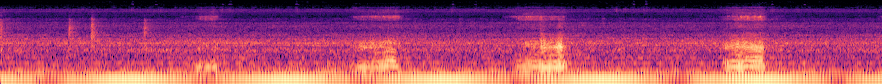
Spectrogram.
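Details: Papillon × Japanese Chin mix named MAX asleep, microphone close by; after a few quiet breaths, three raspy, rattling snores arrive roughly two seconds apart, each ending in a light airy hiss.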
